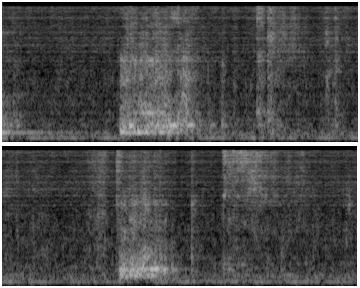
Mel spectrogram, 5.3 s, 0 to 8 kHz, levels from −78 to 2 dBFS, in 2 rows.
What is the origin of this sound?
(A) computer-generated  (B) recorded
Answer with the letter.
A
